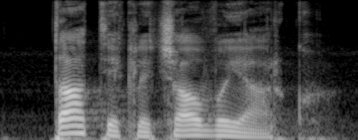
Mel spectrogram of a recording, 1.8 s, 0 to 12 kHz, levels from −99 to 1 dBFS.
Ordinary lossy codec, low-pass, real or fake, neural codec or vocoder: none; none; real; none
